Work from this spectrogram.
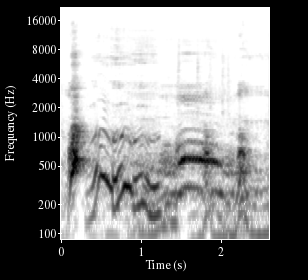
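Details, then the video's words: Samoyeds 'singing' as belated birthday greetings, opening with a sharp yelp and then a drawn-out wavering howl-like woo that slides down and back up in pitch, rich in harmonics, sustained for about two seconds. "Samoyeds Singing Happy Birthday"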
